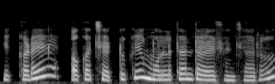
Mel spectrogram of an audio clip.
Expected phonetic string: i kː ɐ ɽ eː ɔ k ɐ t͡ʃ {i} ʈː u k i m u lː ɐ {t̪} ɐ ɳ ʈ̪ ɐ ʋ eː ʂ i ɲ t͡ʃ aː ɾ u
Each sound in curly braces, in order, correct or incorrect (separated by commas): incorrect, correct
